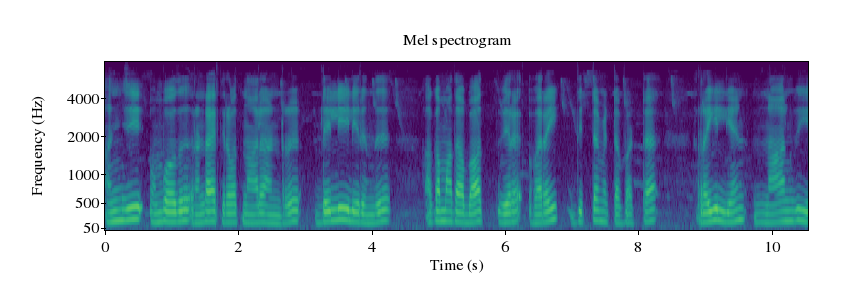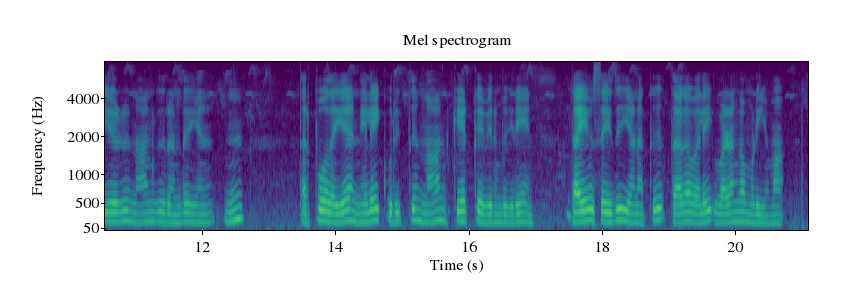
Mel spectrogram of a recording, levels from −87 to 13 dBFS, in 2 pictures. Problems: constant background noise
